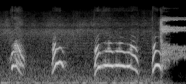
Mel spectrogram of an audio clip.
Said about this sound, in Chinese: 这边是狗。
